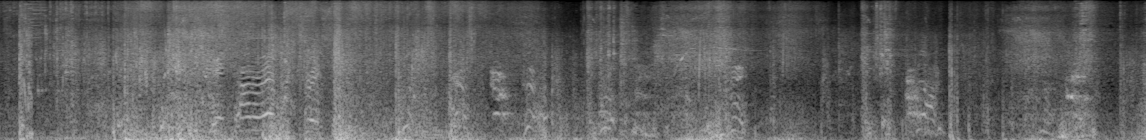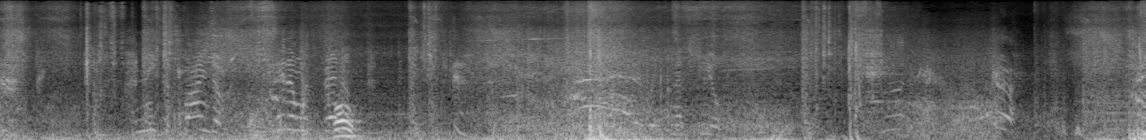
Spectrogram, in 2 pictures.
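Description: Punches and kicks land with sharp thuds.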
